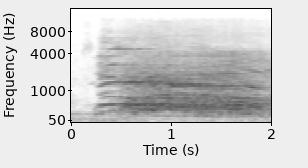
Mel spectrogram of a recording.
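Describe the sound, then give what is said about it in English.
A studio audience cheers and boos to vote on a contestant's challenge. After a brief quiet moment the crowd erupts into a loud, sustained mass of voices that holds to the end. “If you think that Geraldine's challenge was justified, will you please cheer? If you think it was unjustified, will you boo? And will you all do it now?”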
